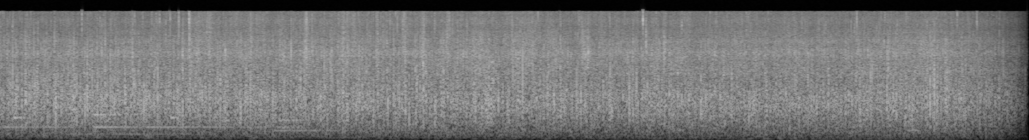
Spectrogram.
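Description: Heavy rain falling steadily onto muddy ground and the elephants standing in it, an even hiss that fades out about ten seconds in.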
